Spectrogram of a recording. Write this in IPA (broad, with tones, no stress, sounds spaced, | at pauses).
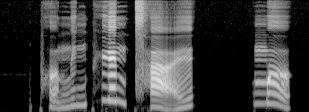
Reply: pʰ ɤ̰˨˩ n̪ i˧˥ ŋ pʰ ɥ ɛ˥˩ n t͡sʰ a̰˨˩˦ ɪ̯ | m ɤ˥˩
